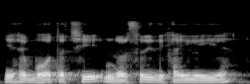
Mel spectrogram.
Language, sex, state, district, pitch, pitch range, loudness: Hindi, male, Delhi, New Delhi, 105 Hz, 100-110 Hz, -12 LUFS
